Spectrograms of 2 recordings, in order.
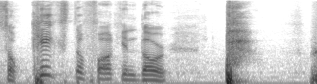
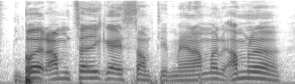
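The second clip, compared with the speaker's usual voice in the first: normal talking voice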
